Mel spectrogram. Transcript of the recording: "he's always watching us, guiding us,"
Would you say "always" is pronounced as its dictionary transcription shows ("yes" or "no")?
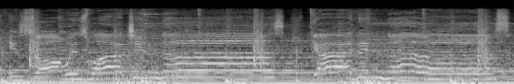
yes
